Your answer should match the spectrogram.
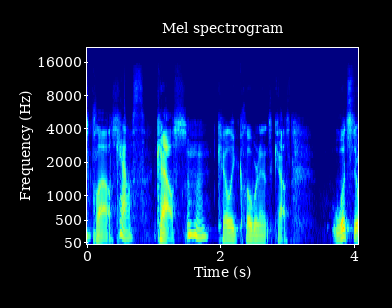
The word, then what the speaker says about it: Kaus: So, how do you pronounce on Facebook? You have Kelly Kloberdanz. Kloberdanz, and then it's Klaus. Kaus.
